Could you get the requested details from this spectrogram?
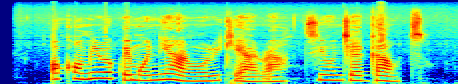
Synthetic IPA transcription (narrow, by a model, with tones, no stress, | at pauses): ɔ˧kʰɔ̃˦˨mĩ˦ɾo˦k͡pe˨˦mõ˧nĩ˦a˦˨ɾ̃ũ˧o˧ɾi˦kʰe˧a˨ɾa˧tʰi˦o˦ñ̩˦d͡ʒɛ˦ɡa˦u˨t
